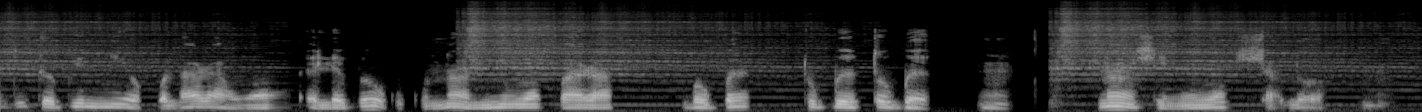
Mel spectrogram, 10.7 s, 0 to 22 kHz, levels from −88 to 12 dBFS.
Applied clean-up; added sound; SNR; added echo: none; Screech; 20 dB; none.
